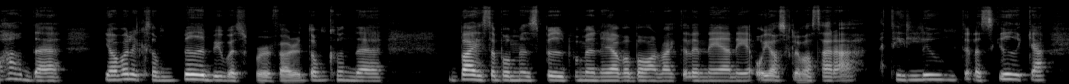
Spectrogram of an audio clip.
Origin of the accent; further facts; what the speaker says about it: Sweden; jag och Douglas pratar ju egentligen svenska med varandra för vi mm. båda är svenskar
